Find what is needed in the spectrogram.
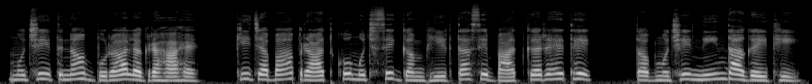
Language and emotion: Hindi, sad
